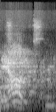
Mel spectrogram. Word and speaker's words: Young: From Young. It's spelled like Yang, but it's pronounced Young. Yeah, it's with a G, Young.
